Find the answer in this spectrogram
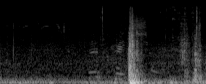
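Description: A car door shutting with one solid thud a little over a second in, then a lighter click near the end as a car door handle is pulled.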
